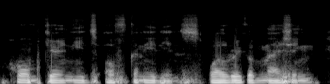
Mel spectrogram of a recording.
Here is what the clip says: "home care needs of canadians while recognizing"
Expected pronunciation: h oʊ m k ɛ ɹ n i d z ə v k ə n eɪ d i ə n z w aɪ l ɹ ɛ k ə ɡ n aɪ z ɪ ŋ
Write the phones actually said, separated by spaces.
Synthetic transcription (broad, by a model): h oʊ m k ɛ ɹ n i d s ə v k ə n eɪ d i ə n s w aɪ l ɹ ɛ k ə ɡ n aɪ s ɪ ŋ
